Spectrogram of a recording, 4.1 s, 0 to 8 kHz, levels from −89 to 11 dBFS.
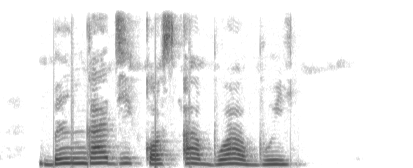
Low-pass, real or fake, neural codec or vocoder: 7.2 kHz; fake; vocoder, 22.05 kHz, 80 mel bands, Vocos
